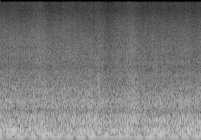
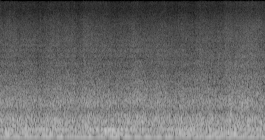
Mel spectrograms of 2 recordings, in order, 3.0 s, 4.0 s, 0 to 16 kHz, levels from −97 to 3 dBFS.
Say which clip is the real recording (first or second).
second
